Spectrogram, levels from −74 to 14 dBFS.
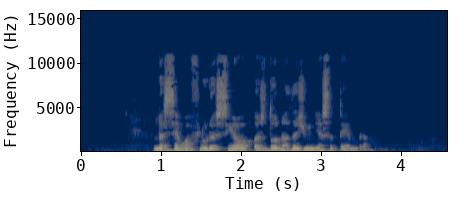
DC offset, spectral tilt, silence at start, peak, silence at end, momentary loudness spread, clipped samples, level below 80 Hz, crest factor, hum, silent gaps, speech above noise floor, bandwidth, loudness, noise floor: under 0.1%; -4.5 dB/octave; 0.9 s; -8 dBFS; 0.95 s; 9 LU; under 0.1%; -76 dBFS; 16 dB; none; none; 40 dB; 11.5 kHz; -24 LUFS; -63 dBFS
